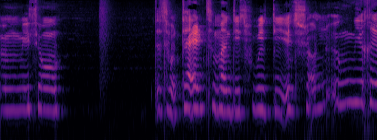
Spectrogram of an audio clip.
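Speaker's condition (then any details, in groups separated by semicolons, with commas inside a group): Ataxia; ataxia affecting hands and fingers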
